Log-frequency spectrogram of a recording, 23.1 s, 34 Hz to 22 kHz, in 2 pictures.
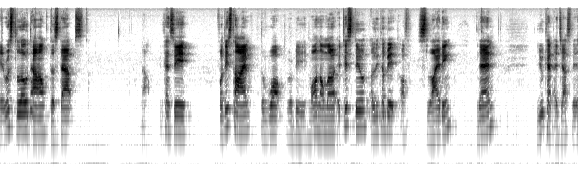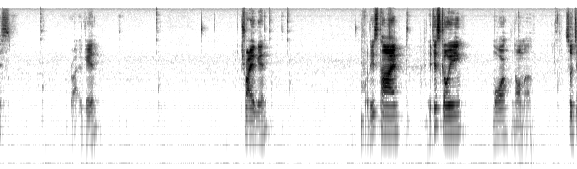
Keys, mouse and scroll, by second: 0.9 click, 1.6 click, 8.2 middle drag, 9.5 click, 11.1-12.4 drag, 13.9 click, 16.9 click, 17.2 click, 19.1 right drag, 19.7 x, 19.7-20.4 drag, 20.1 c, 21.9-22.5 x, 21.9-22.7 drag.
